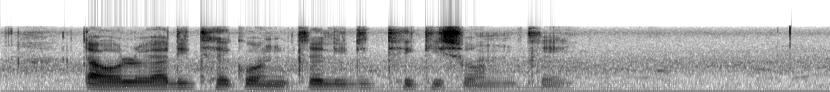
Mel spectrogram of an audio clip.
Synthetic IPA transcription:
tʼaʊlɔjaditʰɛkʼɔn̩t͡ɬʼɛlɪditʰekʼisɔn̩ːt͡ɬʼɛ

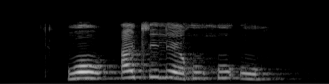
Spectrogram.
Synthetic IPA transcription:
woat͡ɬʼileɣʊɣʊʔʊ

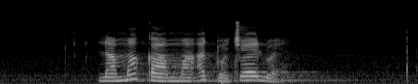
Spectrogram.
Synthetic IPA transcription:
lamaɡ̥ʱamaʔad̥ʱwɛt͡ʃʼɛːlwɛ

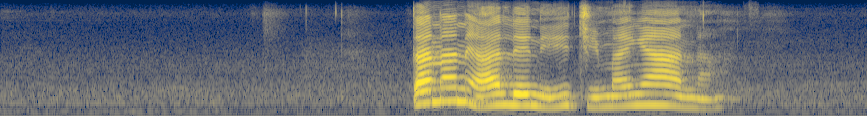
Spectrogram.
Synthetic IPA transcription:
tʼananiɦaleniid̥ʒ̥ʱimaɲaːna

